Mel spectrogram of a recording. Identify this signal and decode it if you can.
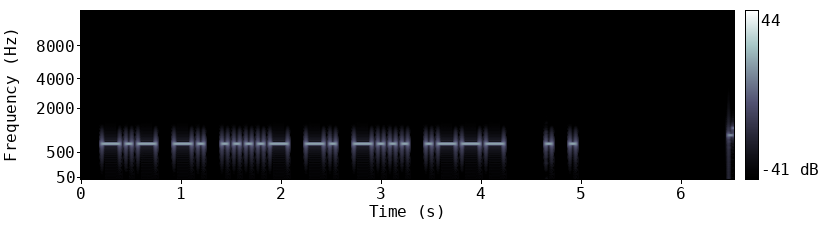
Morse code, heard as a keyed tone, about 20 wpm, 700 Hz. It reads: KN4NBJ EE
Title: POTA QSO Practice - 20wpm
